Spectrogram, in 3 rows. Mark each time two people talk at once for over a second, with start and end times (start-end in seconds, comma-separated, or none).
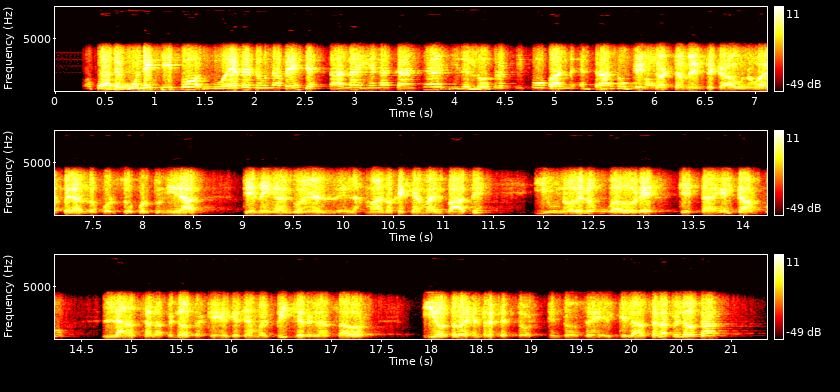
none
